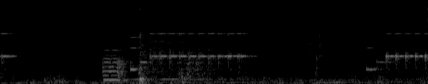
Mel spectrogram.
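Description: Smartphone alarm ringtone sounding, a steady electronic tone in repeated phrases, with a woman's sleepy groan about a second in.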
